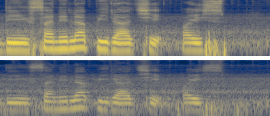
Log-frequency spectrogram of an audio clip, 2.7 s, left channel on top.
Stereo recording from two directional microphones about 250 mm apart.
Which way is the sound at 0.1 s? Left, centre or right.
Left.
